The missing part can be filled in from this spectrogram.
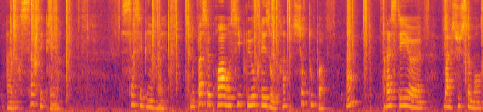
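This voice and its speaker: A woman's voice: fairly low pitch, background noise. Chatty woman reading oracle cards. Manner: chatty, repeats herself, fillers like hein and voilà. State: lisping slightly. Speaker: oracle card reader. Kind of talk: casual card-reading guidance.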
